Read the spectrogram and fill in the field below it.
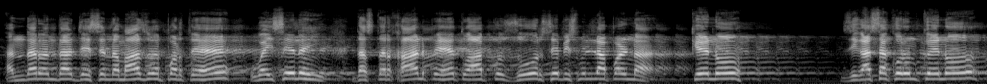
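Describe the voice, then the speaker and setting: A male preacher from Kolkata giving a humorous sermon, teasing the audience and chanting verses in a slow melody. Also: extremely high pitch, bright, forceful tone. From Kolkata, India. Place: religious gathering with a pulpit.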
